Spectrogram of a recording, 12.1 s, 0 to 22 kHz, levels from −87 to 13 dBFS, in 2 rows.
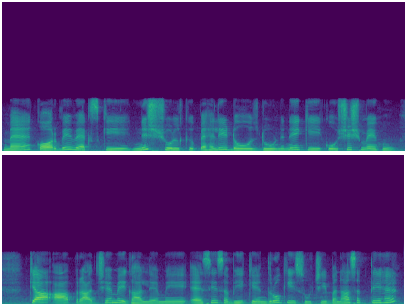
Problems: constant background noise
